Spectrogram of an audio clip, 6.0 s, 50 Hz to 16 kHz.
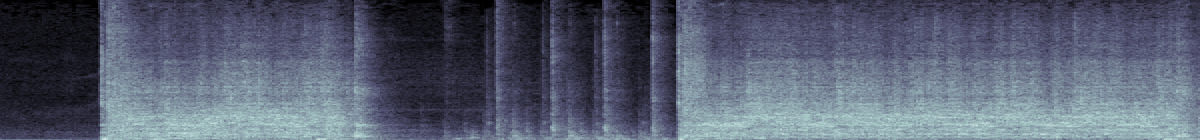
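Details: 1969 AMC Javelin, 290 V8 with old fuel and a carburetor accelerator-pump fuel leak: starts, runs briefly, dies, cranks several times, then catches loud and ragged; misfire from loose spark plugs, later found loose.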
